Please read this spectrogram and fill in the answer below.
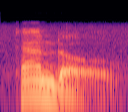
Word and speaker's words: candle: Candle. Cat. Can. All. Doll. Can. Doll. Candle. E is silent. Fence goes between the N and the D. You spell can and then spell dog.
